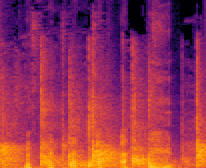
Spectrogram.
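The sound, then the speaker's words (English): A run of slow hand claps, sharp, at a steady, unhurried pace with slightly uneven timing, by two people clapping in a studio in appreciation of city workers in London. “Give you a nice little slow clap.”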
